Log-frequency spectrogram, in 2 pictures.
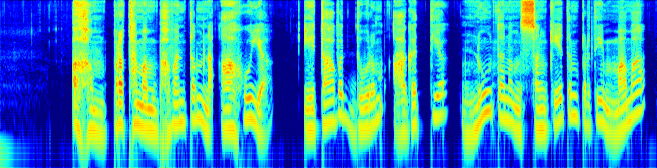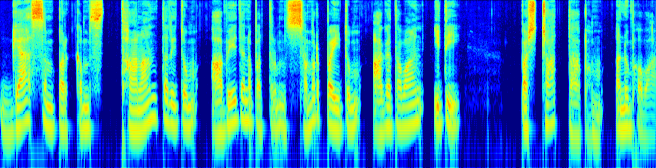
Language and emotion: Sanskrit, sad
